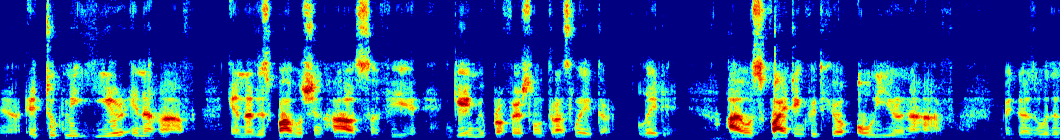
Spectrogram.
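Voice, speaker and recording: A man with a Russian accent at a moderate pace, with big swings in loudness. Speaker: Taoist master and author. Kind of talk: radio interview. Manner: halting, many fillers.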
